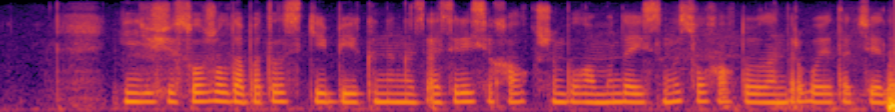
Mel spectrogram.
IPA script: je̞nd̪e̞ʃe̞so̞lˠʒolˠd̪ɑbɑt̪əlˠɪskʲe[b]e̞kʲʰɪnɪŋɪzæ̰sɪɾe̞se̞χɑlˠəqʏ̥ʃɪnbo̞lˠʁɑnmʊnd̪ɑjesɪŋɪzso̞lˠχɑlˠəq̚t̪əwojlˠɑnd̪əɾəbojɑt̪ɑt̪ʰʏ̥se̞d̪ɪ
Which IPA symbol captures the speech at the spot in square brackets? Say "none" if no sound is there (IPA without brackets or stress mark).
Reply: b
